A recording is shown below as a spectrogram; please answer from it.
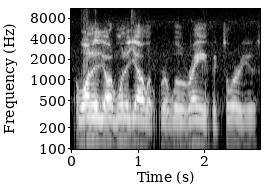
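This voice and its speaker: A man's voice: medium pitch, little pitch movement, normal speed, warm tone, lo-fi sound. A man in casual banter during a video game, slipping into mock-prophetic storytelling. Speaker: gamer in a group let's play.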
